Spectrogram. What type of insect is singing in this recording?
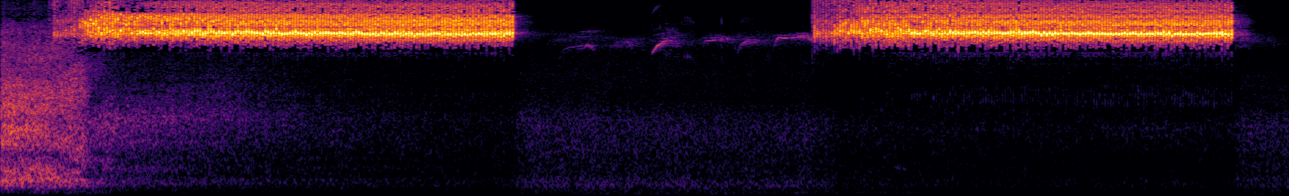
orthopteran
